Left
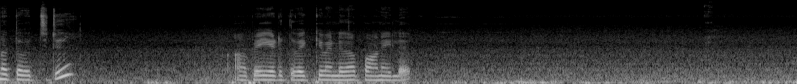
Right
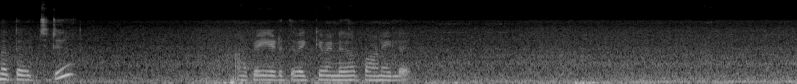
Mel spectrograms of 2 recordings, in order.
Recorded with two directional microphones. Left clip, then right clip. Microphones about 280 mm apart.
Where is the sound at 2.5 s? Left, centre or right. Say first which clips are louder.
Left 4 dB; centre.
